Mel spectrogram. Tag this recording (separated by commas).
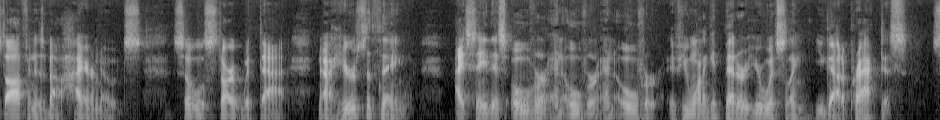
Speech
